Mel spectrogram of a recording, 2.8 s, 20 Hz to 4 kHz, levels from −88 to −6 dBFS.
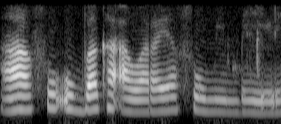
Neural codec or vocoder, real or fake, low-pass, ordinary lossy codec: none; real; 3.6 kHz; Opus, 64 kbps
